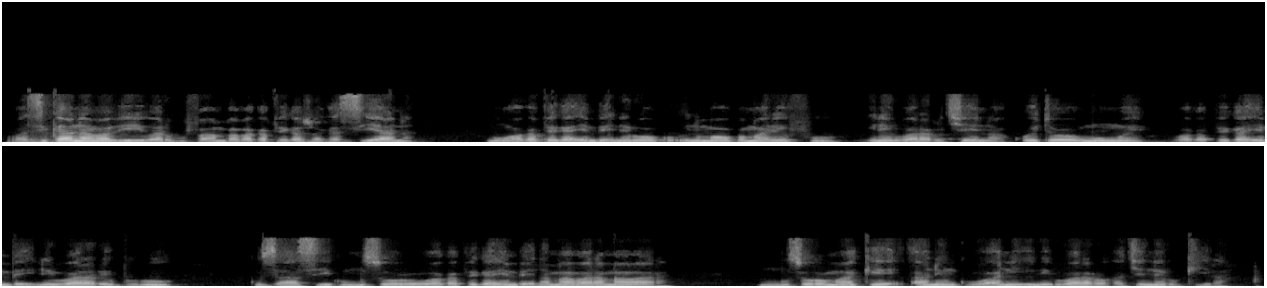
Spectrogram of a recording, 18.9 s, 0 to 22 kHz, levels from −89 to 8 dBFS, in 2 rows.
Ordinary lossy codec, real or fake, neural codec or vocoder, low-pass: AAC, 24 kbps; fake; autoencoder, 48 kHz, 128 numbers a frame, DAC-VAE, trained on Japanese speech; 19.8 kHz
